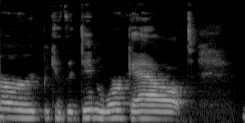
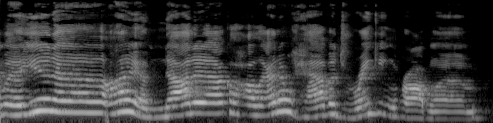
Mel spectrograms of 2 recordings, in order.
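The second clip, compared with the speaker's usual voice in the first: mocking drunk denial; 5 semitones higher, 5 dB louder than usual. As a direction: imitate someone in denial.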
